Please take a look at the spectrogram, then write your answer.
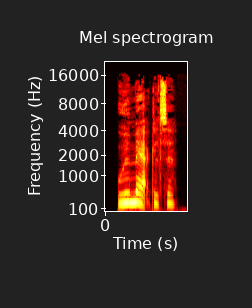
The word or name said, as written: udmærkelse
